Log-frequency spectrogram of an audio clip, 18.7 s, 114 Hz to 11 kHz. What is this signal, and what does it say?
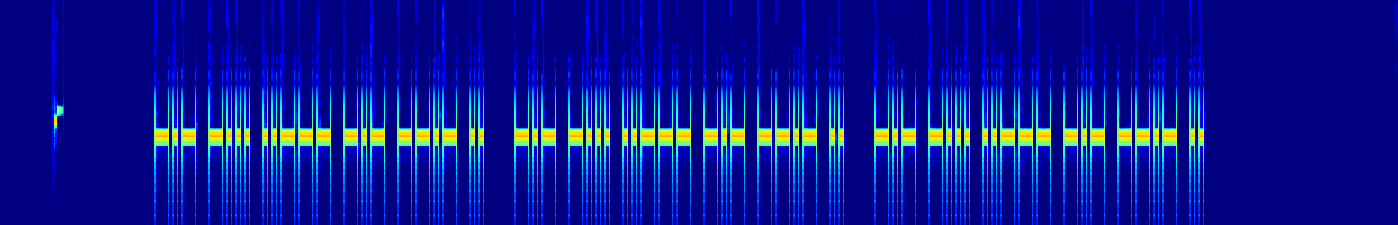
Morse code, heard as a keyed tone, about 20 wpm, 700 Hz. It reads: KB2KQI KB2KQI KB2KQI
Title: USA Call Signs Repeated 3x 20wpm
